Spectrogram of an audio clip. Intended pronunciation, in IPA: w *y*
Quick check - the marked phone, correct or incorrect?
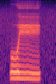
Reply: correct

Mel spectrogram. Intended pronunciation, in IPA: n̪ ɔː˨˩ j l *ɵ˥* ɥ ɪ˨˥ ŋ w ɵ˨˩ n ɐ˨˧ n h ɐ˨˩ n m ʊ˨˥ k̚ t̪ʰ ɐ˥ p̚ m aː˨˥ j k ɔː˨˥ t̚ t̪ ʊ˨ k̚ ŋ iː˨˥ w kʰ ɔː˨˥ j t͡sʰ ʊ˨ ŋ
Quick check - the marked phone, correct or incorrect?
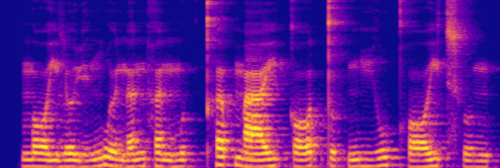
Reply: incorrect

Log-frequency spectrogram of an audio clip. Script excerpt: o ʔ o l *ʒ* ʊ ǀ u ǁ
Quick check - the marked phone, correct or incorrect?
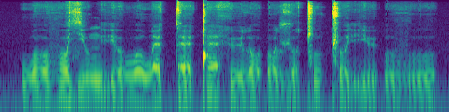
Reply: correct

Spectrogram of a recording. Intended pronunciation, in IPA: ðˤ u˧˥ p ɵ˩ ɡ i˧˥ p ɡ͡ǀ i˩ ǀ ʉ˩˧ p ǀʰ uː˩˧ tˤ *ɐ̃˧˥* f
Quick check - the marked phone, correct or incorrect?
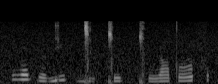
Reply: correct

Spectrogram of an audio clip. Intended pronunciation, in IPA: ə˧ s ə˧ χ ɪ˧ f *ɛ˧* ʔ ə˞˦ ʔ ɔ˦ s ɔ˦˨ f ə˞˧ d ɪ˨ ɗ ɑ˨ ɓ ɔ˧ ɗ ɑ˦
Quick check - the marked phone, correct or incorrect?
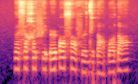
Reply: incorrect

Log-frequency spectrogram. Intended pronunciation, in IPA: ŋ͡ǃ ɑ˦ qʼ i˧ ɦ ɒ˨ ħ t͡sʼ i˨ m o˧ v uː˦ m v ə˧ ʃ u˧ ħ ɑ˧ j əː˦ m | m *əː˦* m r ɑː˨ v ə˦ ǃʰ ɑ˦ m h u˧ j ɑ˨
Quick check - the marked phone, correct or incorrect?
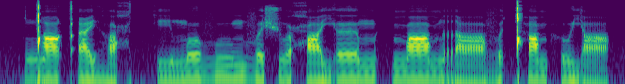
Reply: incorrect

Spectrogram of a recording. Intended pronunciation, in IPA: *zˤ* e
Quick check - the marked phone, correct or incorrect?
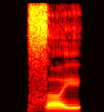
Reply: correct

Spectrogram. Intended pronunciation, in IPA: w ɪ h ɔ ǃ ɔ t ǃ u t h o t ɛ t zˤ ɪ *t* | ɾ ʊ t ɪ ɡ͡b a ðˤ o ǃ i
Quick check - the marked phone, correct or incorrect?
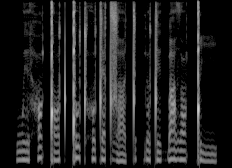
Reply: correct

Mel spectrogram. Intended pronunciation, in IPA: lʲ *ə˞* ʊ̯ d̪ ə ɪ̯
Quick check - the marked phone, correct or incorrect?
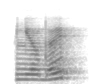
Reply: incorrect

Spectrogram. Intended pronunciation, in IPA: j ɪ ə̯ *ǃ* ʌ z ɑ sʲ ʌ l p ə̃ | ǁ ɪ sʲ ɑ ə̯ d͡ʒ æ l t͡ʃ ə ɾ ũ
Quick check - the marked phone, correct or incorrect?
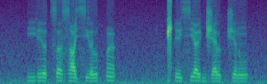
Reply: incorrect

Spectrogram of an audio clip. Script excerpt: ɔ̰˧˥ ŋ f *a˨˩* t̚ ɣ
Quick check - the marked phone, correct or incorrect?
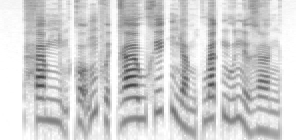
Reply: incorrect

